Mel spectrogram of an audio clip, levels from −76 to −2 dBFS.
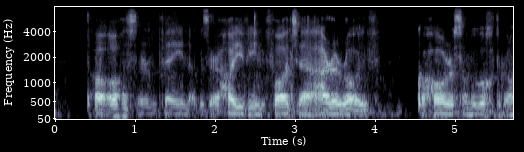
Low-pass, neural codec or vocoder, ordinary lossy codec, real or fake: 7.2 kHz; none; Opus, 32 kbps; real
